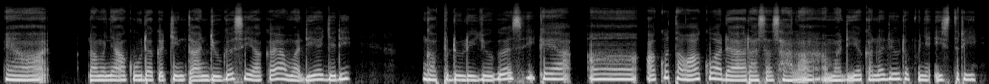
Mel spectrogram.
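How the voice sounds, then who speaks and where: A woman's voice: medium pitch, steady tone, fairly quick, creaky, mellow, no echo. A young woman being interviewed, telling a personal story casually, with lots of hesitant fillers. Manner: chatty, hesitant with many fillers. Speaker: interview guest.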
